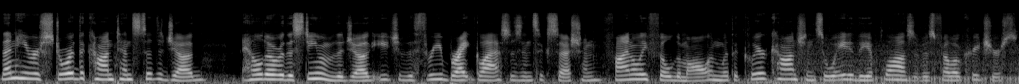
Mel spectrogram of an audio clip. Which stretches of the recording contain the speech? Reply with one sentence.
The speech can be heard from 0.0 to 10.1 s.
